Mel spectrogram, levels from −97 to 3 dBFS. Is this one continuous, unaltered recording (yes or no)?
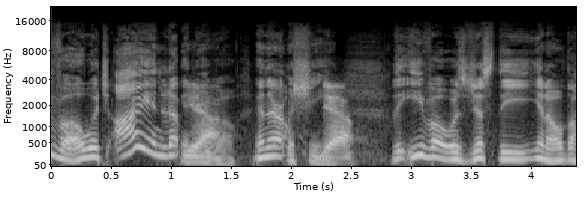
no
